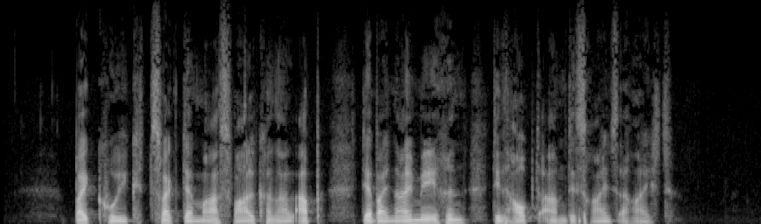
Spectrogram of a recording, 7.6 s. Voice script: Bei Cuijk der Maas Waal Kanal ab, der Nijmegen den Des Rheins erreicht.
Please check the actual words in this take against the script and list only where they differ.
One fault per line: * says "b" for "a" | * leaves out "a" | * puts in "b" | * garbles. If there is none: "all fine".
* puts in "zweigt"
* puts in "bei"
* puts in "Hauptarm"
